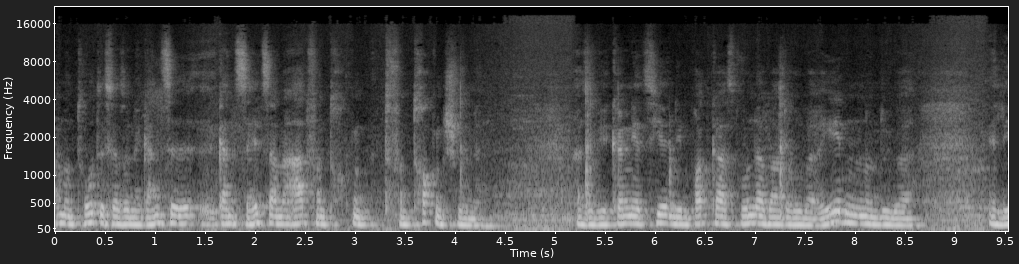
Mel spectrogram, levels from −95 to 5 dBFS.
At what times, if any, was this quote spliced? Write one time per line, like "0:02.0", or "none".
none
